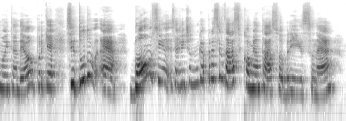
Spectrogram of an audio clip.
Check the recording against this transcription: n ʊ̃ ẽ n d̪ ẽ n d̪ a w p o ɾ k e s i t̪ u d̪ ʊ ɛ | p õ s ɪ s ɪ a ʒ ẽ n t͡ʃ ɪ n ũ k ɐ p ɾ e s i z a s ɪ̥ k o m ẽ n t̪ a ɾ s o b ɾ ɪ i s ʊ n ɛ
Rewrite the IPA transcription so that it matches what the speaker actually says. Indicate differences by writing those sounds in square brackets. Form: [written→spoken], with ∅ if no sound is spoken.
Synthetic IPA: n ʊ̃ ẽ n [d̪→t̪] ẽ n d̪ [a→e] w p o ɾ k e s [i→ɪ] t̪ u d̪ ʊ ɛ | [p→b] õ s ɪ s ɪ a ʒ ẽ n t͡ʃ ɪ n ũ k ɐ p ɾ e s i z a s ɪ̥ k o m ẽ n t̪ a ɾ s o b ɾ ɪ i s ʊ n ɛ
